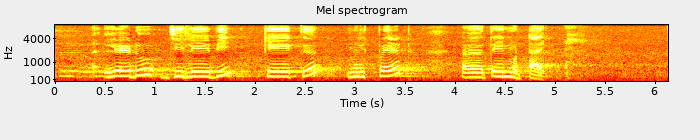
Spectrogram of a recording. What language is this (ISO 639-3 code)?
mal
